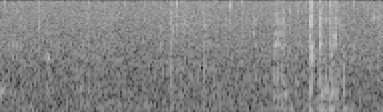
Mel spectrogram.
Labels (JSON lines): {"label": "ambient", "recorder": "HydroMoth"}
